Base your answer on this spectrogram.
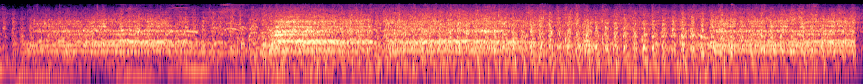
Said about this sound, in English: All I want is this train to get back by dinner.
